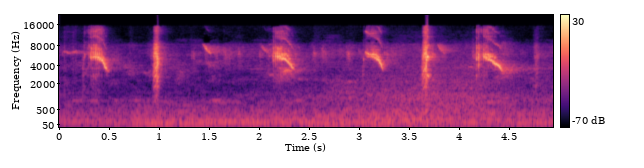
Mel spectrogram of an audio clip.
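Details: Long-tailed shrike female calling toward the male with a string of high, down-slurred squeaky chirps mixed with short sharp clicks, roughly two per second.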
